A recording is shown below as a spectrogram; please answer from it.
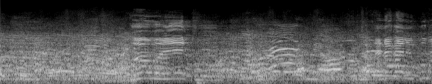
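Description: Speech and chatter: several voices talking and calling out over one another, in a hall with an audience.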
